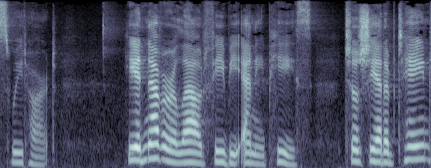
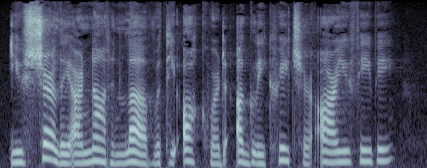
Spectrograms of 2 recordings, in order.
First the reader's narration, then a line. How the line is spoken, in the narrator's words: asked my lady sharply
